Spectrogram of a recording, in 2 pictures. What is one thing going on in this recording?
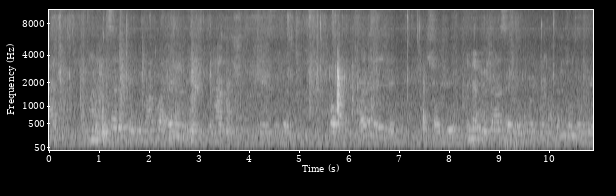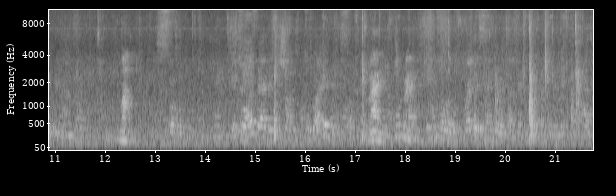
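A woman speaks calmly into a microphone over a loudspeaker.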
